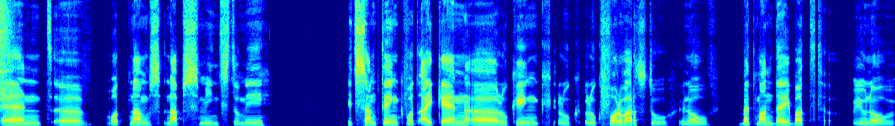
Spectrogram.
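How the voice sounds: A man speaks slowly at a medium pitch, with little pitch movement. His tone is clear, smooth and slightly mellow, and the sound is dry and close with no echo.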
